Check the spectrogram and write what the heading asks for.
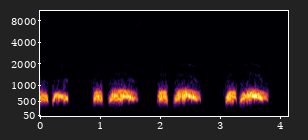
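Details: Spotted dove from Phrae, Thailand, described as having a small, fierce voice. It gives mellow coos paired short-then-long, the pairs repeating about once a second, with quiet gaps in between.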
